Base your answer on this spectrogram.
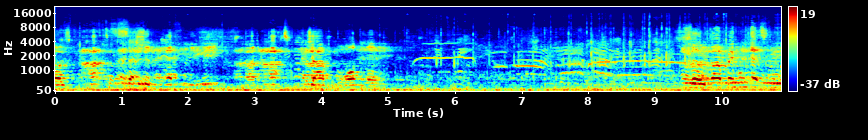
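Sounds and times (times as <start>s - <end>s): crowd rumble: 0.0s - 10.9s.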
